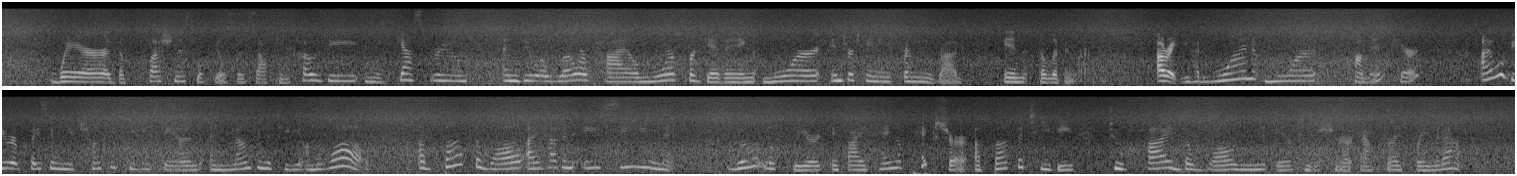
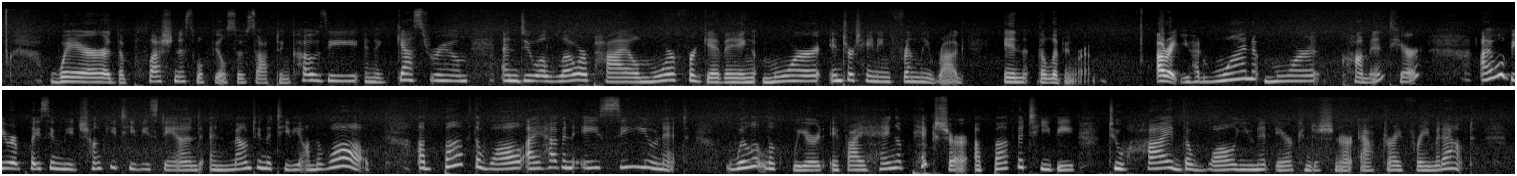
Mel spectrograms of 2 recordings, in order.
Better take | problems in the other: second | hiss; loud; throughout; 2 dB below the speech; faint in the second

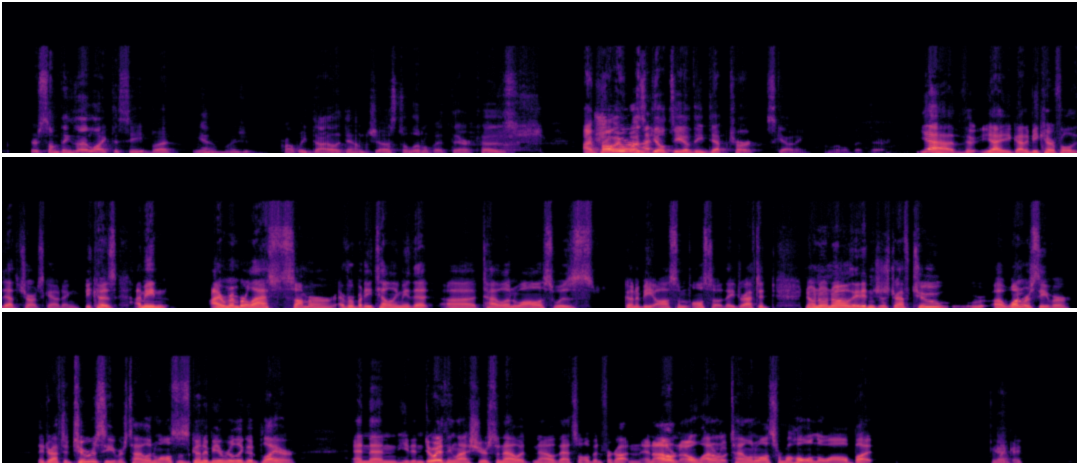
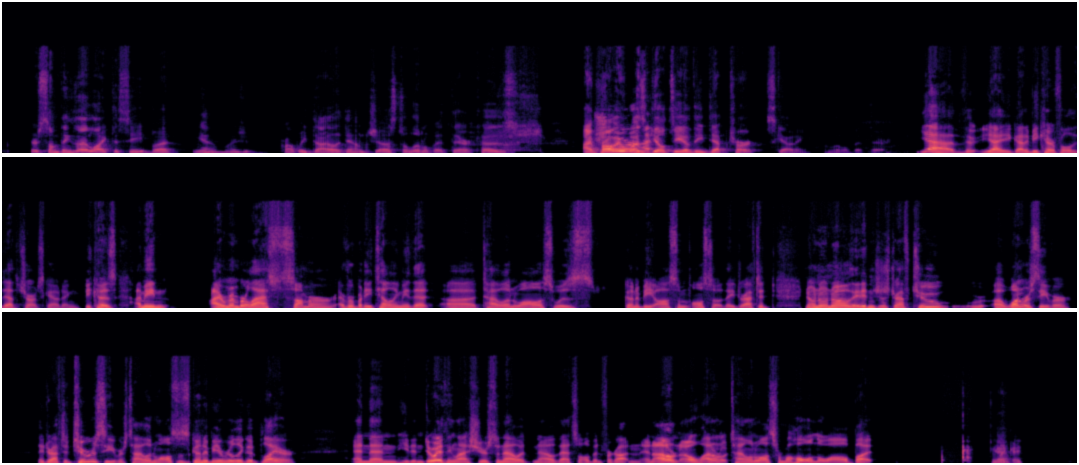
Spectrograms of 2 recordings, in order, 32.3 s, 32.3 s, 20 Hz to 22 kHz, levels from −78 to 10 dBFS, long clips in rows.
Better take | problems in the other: first | clattering dishes; noticeable; at 31 s; peak 10 dB below the speech

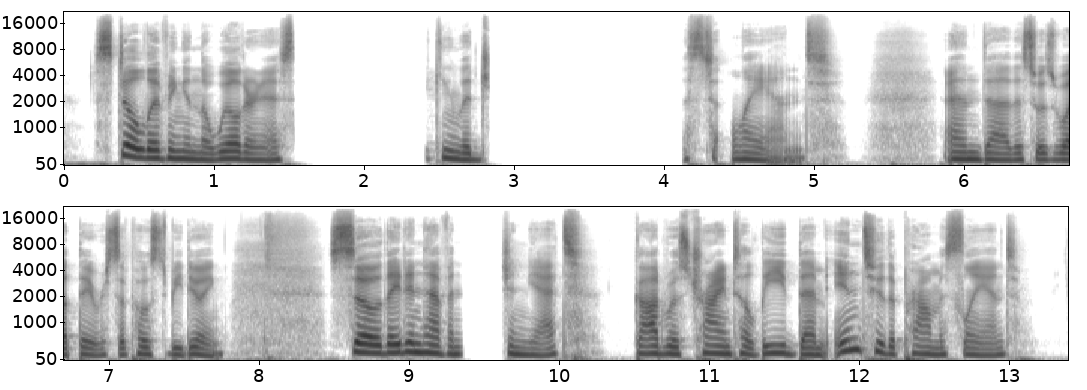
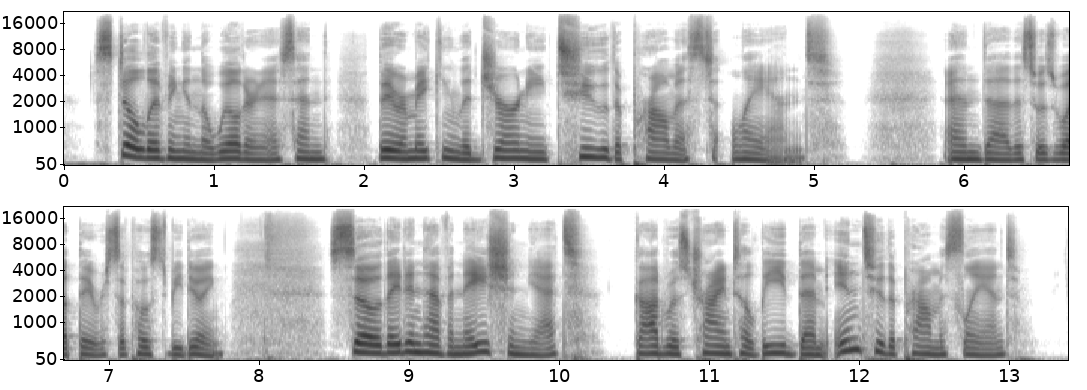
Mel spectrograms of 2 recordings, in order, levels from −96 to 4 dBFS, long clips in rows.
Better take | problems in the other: second | audio cutting out; at 1.5 s for 1 s, at 3 s for 1.5 s and at 9.5 s

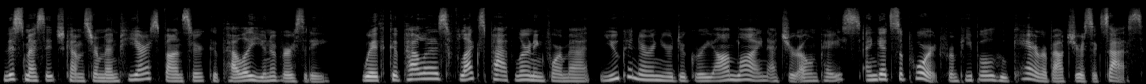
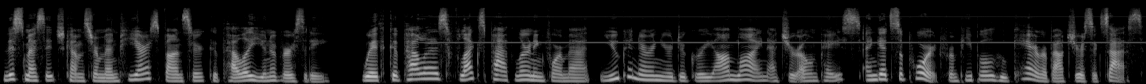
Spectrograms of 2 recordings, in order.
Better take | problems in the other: first | high-pitched whine; noticeable; from 4 s on; 2.5 kHz, 20 dB below the speech

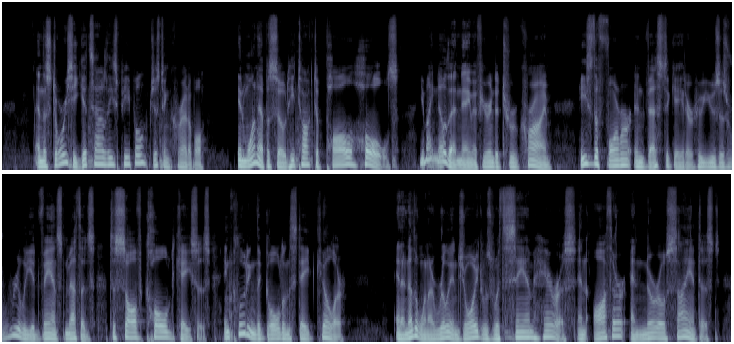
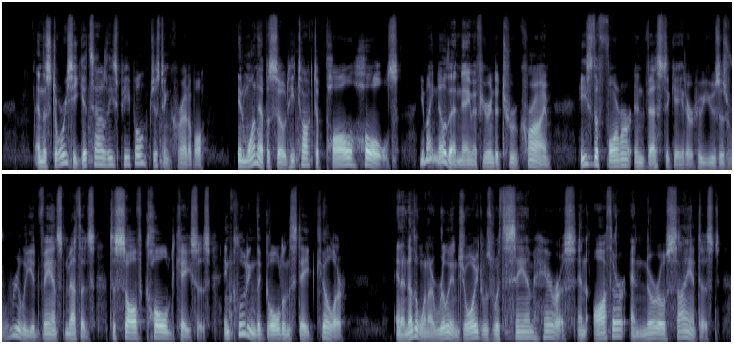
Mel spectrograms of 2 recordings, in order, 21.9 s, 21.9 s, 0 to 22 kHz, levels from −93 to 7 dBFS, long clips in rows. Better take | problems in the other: first | thin; somewhat; fading below 400 Hz

